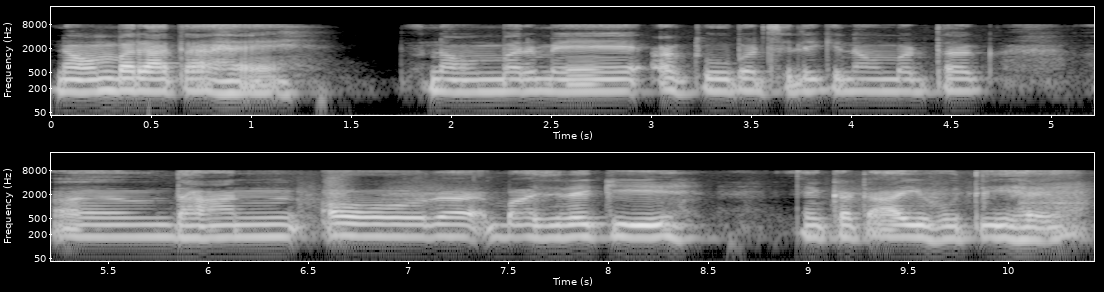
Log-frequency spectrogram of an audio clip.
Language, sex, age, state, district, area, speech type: Hindi, female, 45-60, Uttar Pradesh, Ghazipur, rural, spontaneous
